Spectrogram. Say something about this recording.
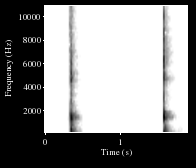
MEDIUM SIZE TOGGLE SWITCH
Toggle switch, toggle on and off.
click, domesticclunk, electric, electricity, off, switch, switches, toggle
